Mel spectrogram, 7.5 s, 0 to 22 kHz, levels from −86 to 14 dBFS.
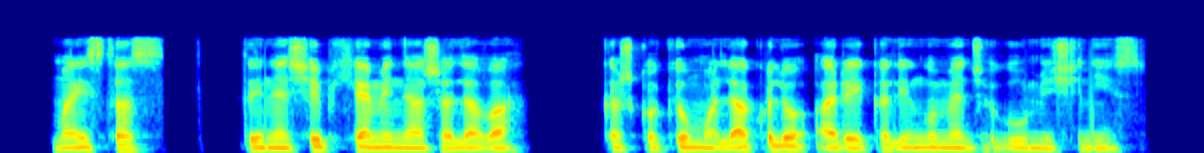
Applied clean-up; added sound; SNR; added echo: none; none; none; none.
